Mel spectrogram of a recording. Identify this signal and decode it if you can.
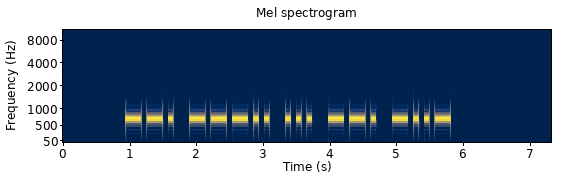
Morse code, heard as a keyed tone, about 15 wpm, 700 Hz. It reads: G8SGX
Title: DXCC-100 Call Signs - 5 Characters - Repeated 3x - 15wpm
